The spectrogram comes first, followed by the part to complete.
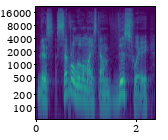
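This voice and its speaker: A man voicing a small, friendly, eager male bird in a children's story, chatty and excitable with halting speech. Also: medium pitch, gravelly. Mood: helpful. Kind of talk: improvised children's story character voice.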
